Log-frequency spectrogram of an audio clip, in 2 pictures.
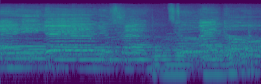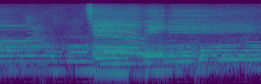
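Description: A school ensemble performing a slow, sentimental piece live: sustained chords over low bass notes that change every second or so, with voices singing.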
